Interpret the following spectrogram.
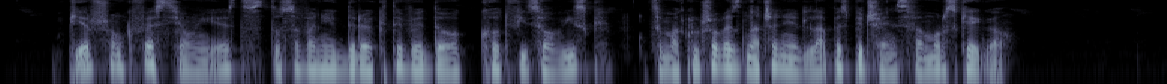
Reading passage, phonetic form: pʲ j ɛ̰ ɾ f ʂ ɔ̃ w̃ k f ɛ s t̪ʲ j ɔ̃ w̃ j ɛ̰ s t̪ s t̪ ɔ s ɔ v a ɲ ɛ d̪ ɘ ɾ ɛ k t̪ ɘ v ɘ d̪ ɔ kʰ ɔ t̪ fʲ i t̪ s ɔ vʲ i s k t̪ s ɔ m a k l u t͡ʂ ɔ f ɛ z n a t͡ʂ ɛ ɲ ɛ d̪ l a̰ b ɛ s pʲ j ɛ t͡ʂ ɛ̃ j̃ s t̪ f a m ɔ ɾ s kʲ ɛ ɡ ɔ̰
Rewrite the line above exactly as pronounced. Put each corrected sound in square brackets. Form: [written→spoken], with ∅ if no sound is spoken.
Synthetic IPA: pʲ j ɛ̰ ɾ f ʂ ɔ̃ w̃ k f ɛ s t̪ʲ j ɔ̃ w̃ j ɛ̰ s t̪ s t̪ ɔ s ɔ v a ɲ ɛ d̪ ɘ ɾ ɛ k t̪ ɘ v ɘ d̪ ɔ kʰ ɔ t̪ fʲ i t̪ s ɔ vʲ i s k t̪ s ɔ m a k l u t͡ʂ ɔ [f→v] ɛ z n a t͡ʂ ɛ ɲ ɛ d̪ l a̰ b ɛ s pʲ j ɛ t͡ʂ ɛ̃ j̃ s t̪ f a m ɔ ɾ s kʲ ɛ ɡ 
